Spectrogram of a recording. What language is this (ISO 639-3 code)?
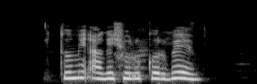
ben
